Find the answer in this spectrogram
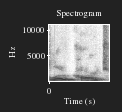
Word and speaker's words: Locard: there is a principle i believe it's pronounced low cards principle that states that every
